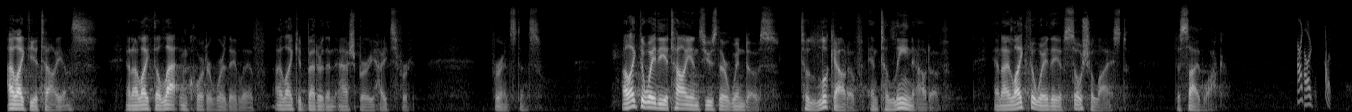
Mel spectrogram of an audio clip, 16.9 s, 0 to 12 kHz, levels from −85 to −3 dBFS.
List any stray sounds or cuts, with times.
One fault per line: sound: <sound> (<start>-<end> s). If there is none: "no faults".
sound: chirp (16.2-16.6 s)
